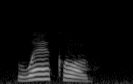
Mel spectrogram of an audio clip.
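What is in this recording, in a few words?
"welcome" Nigerian Pidgin, female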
